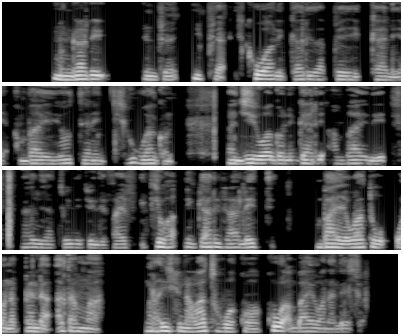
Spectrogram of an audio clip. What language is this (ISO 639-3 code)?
swa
